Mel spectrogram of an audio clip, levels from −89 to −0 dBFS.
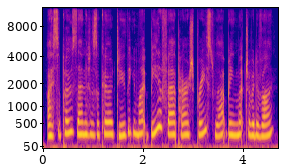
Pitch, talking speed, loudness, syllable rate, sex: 265 Hz, 280 wpm, -16 LUFS, 6.8 syllables/s, female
